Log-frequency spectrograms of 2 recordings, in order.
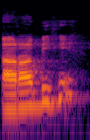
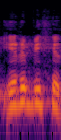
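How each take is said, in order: First: The word begins with an open a vowel. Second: The word begins with a close i vowel. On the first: "Можно сказать «арабихи», тогда это будет владел своей страстью" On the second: "или «ирбихи»"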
